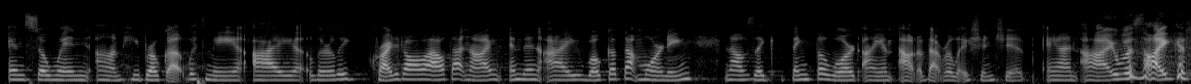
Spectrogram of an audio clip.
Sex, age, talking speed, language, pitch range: female, 10-29, 205 wpm, English, 200-225 Hz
